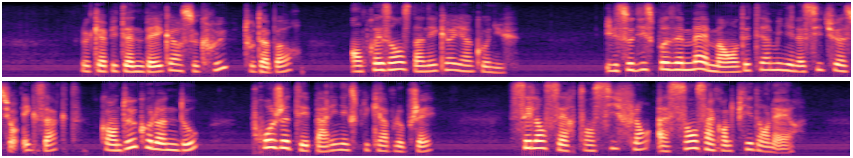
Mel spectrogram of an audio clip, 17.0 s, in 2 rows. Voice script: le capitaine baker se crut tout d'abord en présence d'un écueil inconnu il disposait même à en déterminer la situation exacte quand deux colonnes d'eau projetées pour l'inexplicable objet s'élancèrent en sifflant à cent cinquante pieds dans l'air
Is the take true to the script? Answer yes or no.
no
